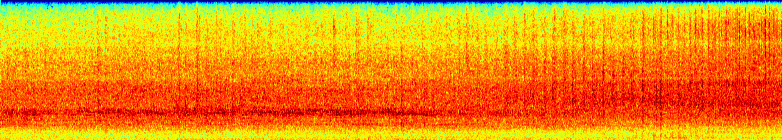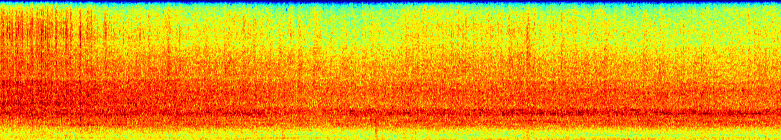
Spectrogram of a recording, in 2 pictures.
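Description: Several OO gauge model trains running on the layout's track: a steady whir of small motors and wheels on the rails.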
